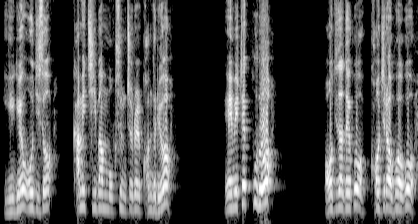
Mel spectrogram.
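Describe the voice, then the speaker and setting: An actor playing a stern elderly father-in-law in a radio drama, roaring and scolding. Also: high voice. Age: older.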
